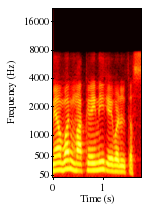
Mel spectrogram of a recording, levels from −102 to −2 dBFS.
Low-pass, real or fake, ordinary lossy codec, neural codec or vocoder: none; fake; none; codec, 16 kHz, 0.5 kbps, FunCodec, trained on Chinese and English, 25 frames a second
